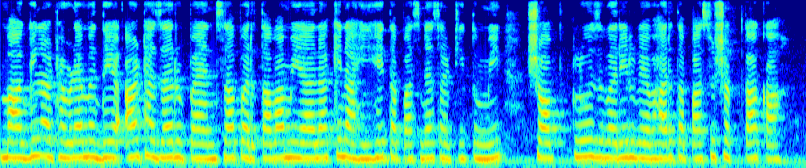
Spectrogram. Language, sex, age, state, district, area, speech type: Marathi, female, 18-30, Maharashtra, Raigad, rural, read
